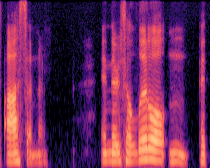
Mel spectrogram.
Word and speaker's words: asana: Like asana doesn't have a long A at the end. It's asana.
